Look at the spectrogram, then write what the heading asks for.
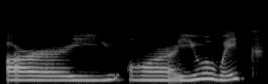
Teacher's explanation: esse R não é o r que foi reduzido do T tá esse R é o r verdadeiro · quando a gente escreve com r a gente enrola a língua para trás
